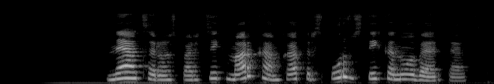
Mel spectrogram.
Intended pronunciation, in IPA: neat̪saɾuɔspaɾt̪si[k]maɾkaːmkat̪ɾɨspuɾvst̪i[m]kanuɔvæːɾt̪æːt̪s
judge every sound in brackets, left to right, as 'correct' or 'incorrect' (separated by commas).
correct, incorrect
